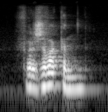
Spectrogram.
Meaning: 1. to weaken, to become weaker 2. to weaken, to make weaker
- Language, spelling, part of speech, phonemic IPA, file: Dutch, verzwakken, verb, /vərˈzʋɑ.kə(n)/, Nl-verzwakken.ogg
